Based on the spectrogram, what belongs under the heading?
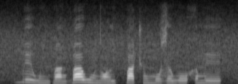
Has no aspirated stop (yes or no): yes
